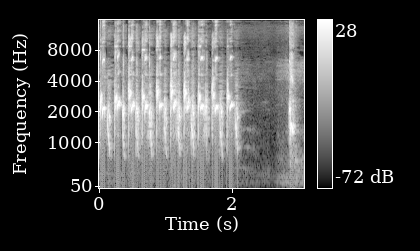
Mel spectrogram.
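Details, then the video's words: Sooty-headed bulbul in a rapid, long-rolling fighting song used as a lure: a fast run of about a dozen chirpy, gurgling notes, then silence and one final sharp note. "trucukan gacor TARUNG ROPEL PANJANG pancingan trucukan agar bunyi jadikan burung trucuk gacor NYAUT"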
